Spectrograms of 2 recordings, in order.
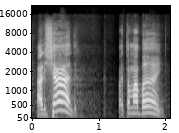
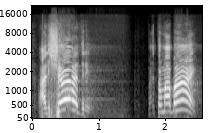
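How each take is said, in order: First: The voice is calm and at normal level. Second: The voice is raised and more forceful. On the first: A first, mild request. "Olha o tom de voz" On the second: Growing impatience at being ignored. "a voz ia subindo"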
